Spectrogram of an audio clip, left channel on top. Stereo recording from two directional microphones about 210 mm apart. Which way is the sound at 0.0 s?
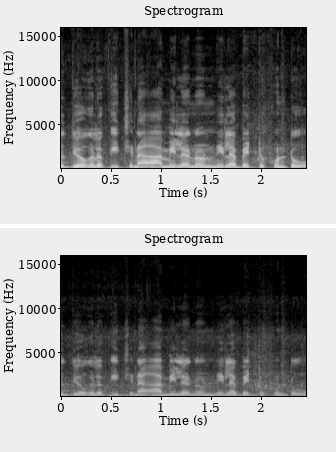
45° left (ahead or behind).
